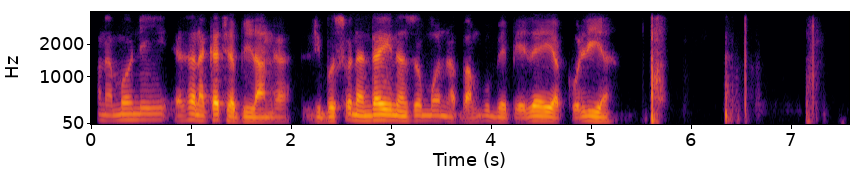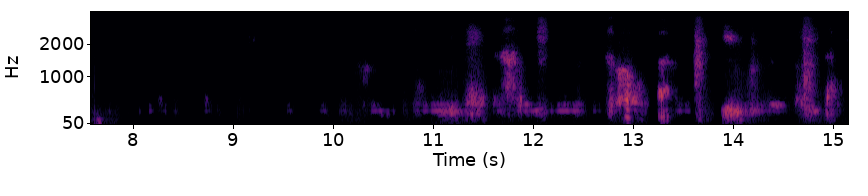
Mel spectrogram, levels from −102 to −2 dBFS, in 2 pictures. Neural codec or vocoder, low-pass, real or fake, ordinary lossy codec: codec, 16 kHz, 1 kbps, X-Codec, WavLM features, trained on Multilingual LibriSpeech; 3.6 kHz; fake; Opus, 32 kbps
